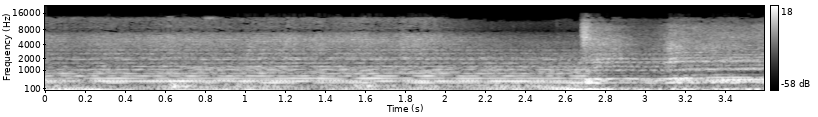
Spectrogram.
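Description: A train arriving at an old station gives a continuous rumbling roar under steady, sustained horn-like tones, with a brief louder burst near the end.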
